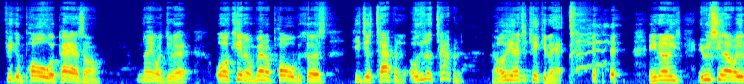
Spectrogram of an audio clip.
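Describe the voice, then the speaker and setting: A man from Miami co-hosting a casual podcast chat, talking in easy slang with quick laughs and eager interjections. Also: high voice. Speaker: co-host.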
